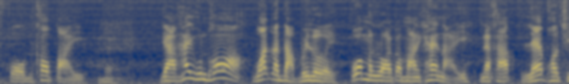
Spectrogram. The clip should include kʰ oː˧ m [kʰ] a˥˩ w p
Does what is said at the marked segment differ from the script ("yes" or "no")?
no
